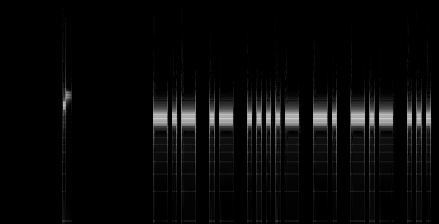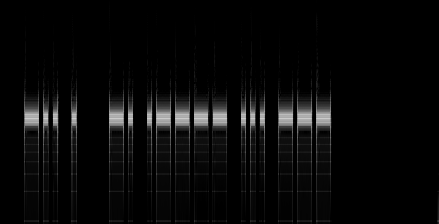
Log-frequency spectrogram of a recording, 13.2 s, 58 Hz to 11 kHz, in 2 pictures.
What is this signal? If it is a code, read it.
Morse code, heard as a keyed tone, about 17 wpm, 700 Hz. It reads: KA4NKS DE N1SO
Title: USA Callsign DE Callsign 17wpm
